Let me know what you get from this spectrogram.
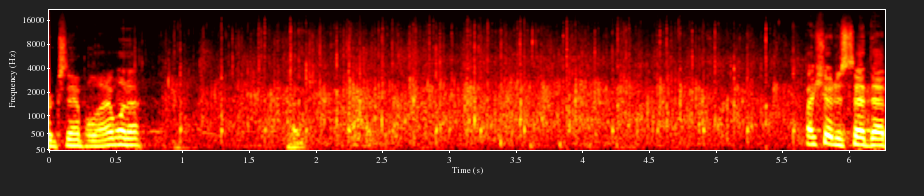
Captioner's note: applause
